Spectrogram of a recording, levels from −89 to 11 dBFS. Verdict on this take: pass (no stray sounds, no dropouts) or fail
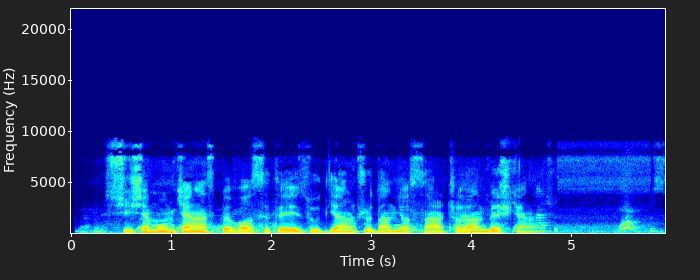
fail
